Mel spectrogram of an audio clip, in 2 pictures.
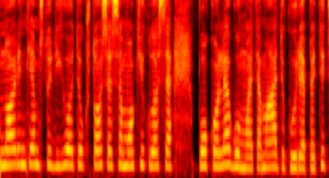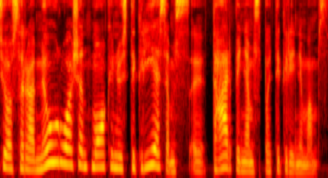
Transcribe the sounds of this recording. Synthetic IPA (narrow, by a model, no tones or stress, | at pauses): noːɾʲɪnt̪ʲiɛmst̪ʊd̪ʲɪjuɔt̪ʲɪɐʊkʃt̪oːsʲoːsʲɛmoːkʲiːklˠoɔsʲɛpoːkoːlʲɛɡuːmɐt̪ʲɛmɑːt̪ʲɪkuːɾʲɛpʲɛt̪ʲɪt̪sʲɪjoːsrɐmʲɛʊɾuɔʃʲɛnt̪moːkʲɪnʲʊst̪ʲɪkɾʲiɛsʲeːmst̪ɑːɾʲpʲɪnʲeːmspɐt̪ʲɪkɾʲɪnʲɪmɐ̰ms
